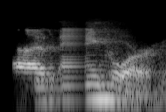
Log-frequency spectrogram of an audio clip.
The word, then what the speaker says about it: Anchore: Zack Hill at Anor do we say the E do we not say the E anchor is the pronunciation okay so from Anor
